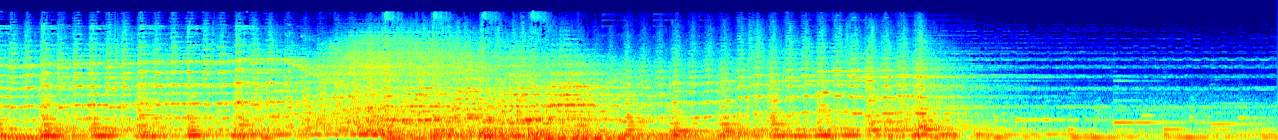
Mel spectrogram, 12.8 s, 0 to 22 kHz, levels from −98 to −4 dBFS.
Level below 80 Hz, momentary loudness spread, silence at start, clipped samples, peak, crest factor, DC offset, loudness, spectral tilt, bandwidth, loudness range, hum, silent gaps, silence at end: -28 dBFS; 14 LU; 0 s; under 0.1%; -4 dBFS; 16 dB; under 0.1%; -21 LUFS; -5.5 dB/octave; 16 kHz; 7 LU; none; none; 0 s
